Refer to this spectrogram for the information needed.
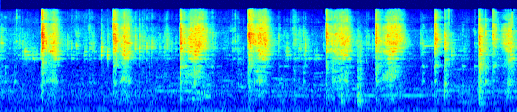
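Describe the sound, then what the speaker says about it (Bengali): Four almonds, two raisins and two cardamom pods get stirred in a very hot dry wok, a metal spoon scraping and clinking against the pan in repeated quick strokes, close and fairly quiet with brief gaps between. "শুকনো কড়াইতে ভেজে নিচ্ছি"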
